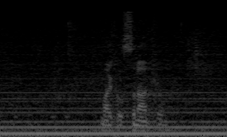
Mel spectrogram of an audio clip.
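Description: A man in the audience speaks into a microphone.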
